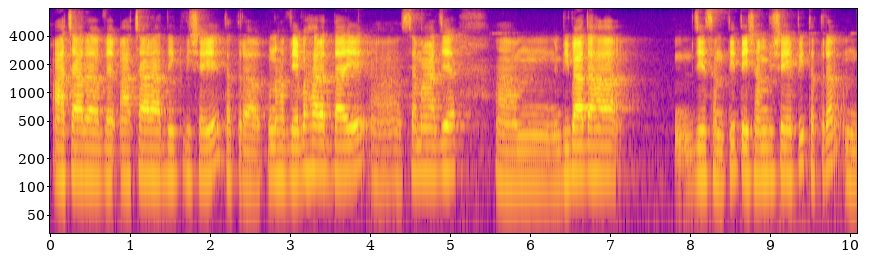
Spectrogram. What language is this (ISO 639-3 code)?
san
